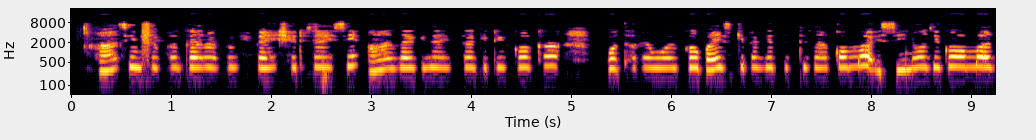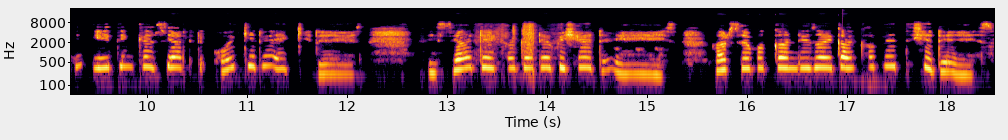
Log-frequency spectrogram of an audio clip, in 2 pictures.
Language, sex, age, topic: Gamo, female, 25-35, government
